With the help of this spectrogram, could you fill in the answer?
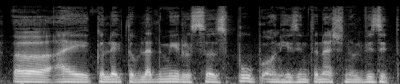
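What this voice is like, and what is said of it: Mock Russian accent. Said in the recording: “That's my Russian accent.”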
